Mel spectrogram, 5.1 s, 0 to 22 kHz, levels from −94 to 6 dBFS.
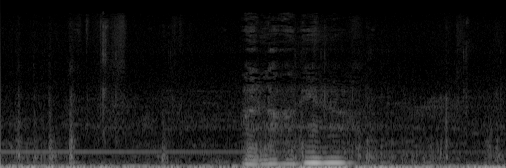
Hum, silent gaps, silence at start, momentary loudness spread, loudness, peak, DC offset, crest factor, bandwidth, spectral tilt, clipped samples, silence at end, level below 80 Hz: none; none; 0 s; 21 LU; -42 LUFS; -24 dBFS; under 0.1%; 16 dB; 16 kHz; -7.5 dB/octave; under 0.1%; 0 s; -50 dBFS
